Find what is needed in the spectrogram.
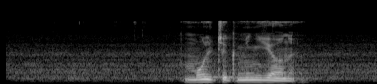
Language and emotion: Russian, neutral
